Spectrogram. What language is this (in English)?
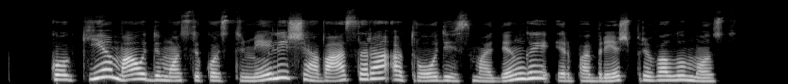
Lithuanian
